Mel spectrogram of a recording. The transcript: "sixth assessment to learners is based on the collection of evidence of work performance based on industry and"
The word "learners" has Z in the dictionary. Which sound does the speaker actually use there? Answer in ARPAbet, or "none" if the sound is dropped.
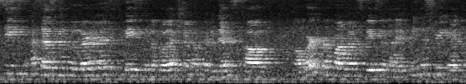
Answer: none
